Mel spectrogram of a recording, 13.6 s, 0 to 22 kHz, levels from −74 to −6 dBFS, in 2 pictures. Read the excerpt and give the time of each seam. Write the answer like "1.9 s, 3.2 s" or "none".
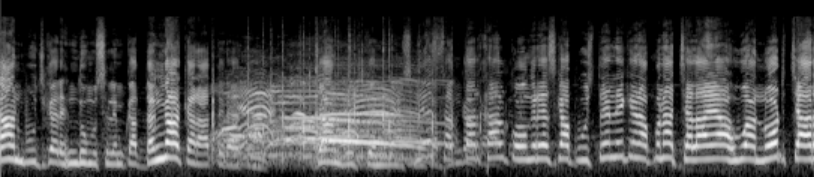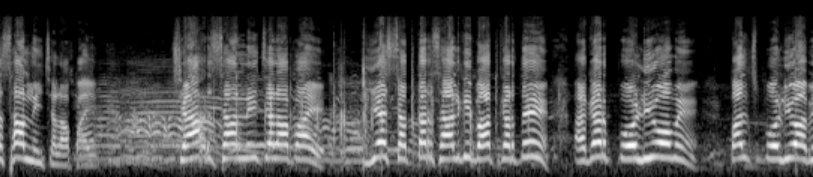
3.8 s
